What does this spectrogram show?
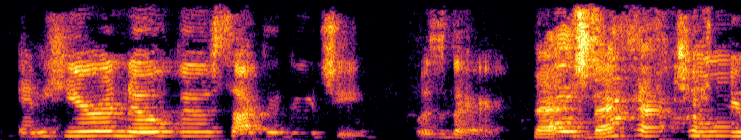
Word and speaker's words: Hironobu Sakaguchi: I got to see Nobuo Uematsu and Hironobu Sakaguchi was there. That's actually right. You pronounced them right.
